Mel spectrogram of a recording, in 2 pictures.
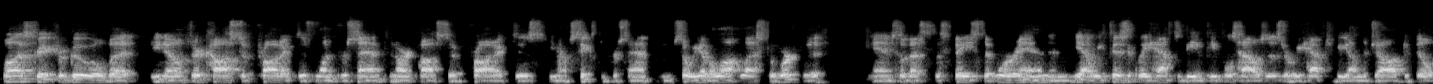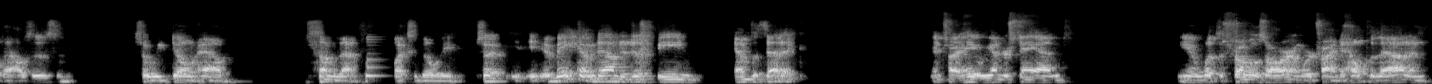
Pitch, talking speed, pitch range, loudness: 395 Hz, 210 wpm, 345-420 Hz, -14 LUFS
